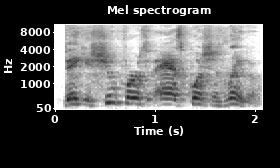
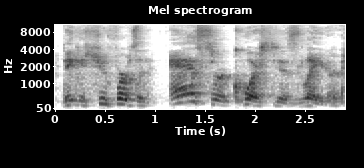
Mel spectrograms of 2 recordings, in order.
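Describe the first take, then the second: First: Said in the usual way. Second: A slow line that hangs on the word answer; stress on answer. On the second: Shown as a demonstration. Preacher correcting himself, slow and leaning on answer. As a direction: answer slowed and leaned on as the correction. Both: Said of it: "And then not ask questions later".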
